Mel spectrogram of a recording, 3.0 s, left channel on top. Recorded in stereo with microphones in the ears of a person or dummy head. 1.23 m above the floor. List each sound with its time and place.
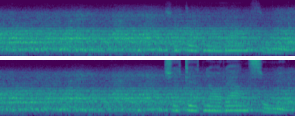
0.0 s an aircraft: 10° left (ahead or behind)
1.6 s a woman speaking: 65° right (ahead or behind)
